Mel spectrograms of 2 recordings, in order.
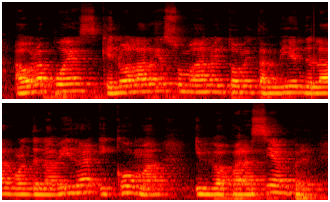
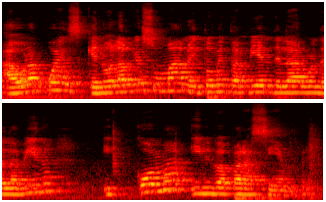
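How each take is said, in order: The two takes are said the same way.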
